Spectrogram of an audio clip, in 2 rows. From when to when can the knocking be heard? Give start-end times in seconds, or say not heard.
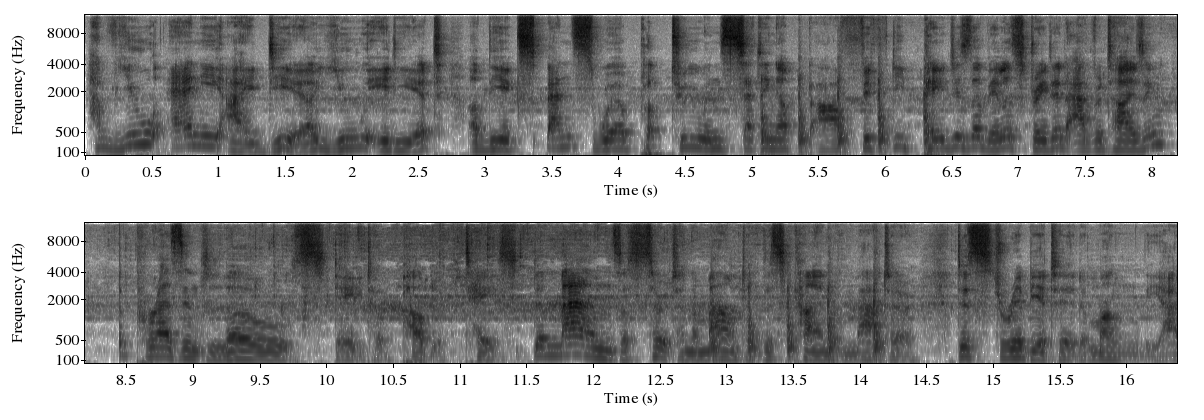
5.0-6.4, 12.8-14.2.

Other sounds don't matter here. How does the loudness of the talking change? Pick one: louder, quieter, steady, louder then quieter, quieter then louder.
steady.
